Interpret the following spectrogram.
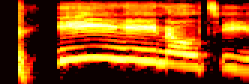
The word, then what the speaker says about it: Penal: Judge giving Godot the workings of the Penalty system. Penal. It rhymes with anal.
